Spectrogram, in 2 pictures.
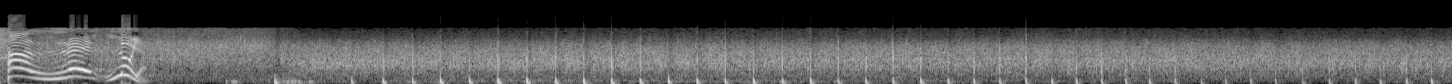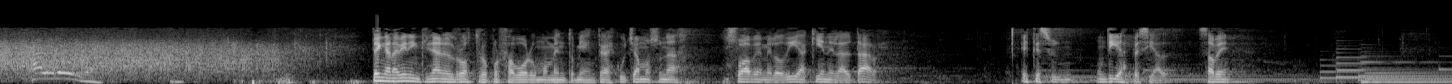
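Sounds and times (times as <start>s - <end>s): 
audience applause: 0.0s - 18.0s
speech: 0.3s - 1.6s, 18.3s - 23.4s, 24.7s - 27.0s.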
